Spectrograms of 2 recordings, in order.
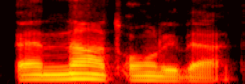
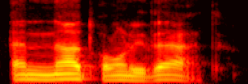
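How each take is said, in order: Both takes have the same delivery.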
